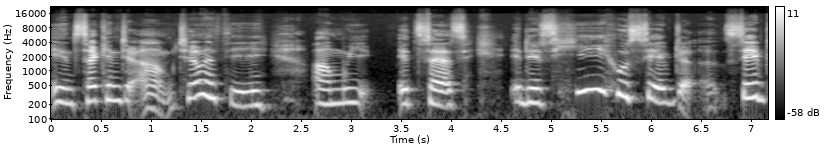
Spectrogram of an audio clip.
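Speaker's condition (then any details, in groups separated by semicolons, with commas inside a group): Cerebral palsy, mild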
